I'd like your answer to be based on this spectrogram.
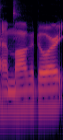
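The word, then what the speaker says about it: Mogadore: Like I just mentioned in the intro, we are here with Randy Wood from 10 Point Crossbows here in Mogador, Ohio. Am I saying that right? – Yeah, that is correct. – Mogador, yep.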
